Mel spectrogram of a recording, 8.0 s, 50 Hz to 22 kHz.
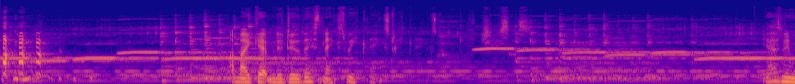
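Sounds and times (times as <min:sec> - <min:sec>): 
musical backing: 0:00.0 - 0:07.9
speech: 0:02.3 - 0:04.1, 0:07.6 - 0:07.9
person whistling a tune: 0:04.7 - 0:07.8.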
